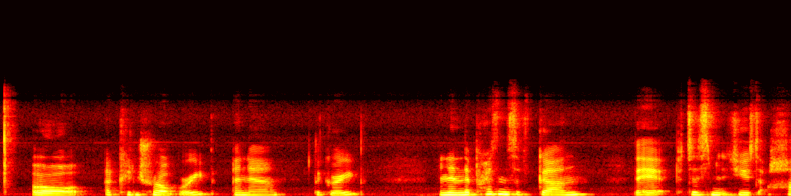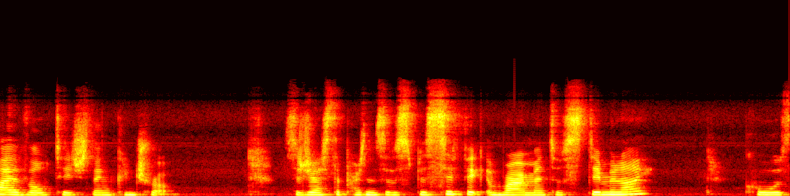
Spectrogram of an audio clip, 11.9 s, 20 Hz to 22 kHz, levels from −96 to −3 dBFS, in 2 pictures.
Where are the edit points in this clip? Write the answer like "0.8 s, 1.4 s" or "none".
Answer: 4.7 s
